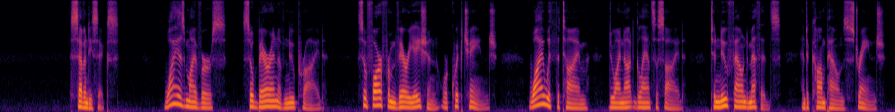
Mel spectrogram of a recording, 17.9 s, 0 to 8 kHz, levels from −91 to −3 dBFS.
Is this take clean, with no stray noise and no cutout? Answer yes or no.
yes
